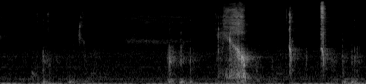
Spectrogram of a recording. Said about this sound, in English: Quit slurping.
